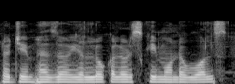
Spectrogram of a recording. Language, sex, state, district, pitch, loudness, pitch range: English, male, Assam, Kamrup Metropolitan, 115 Hz, -14 LUFS, 115-120 Hz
